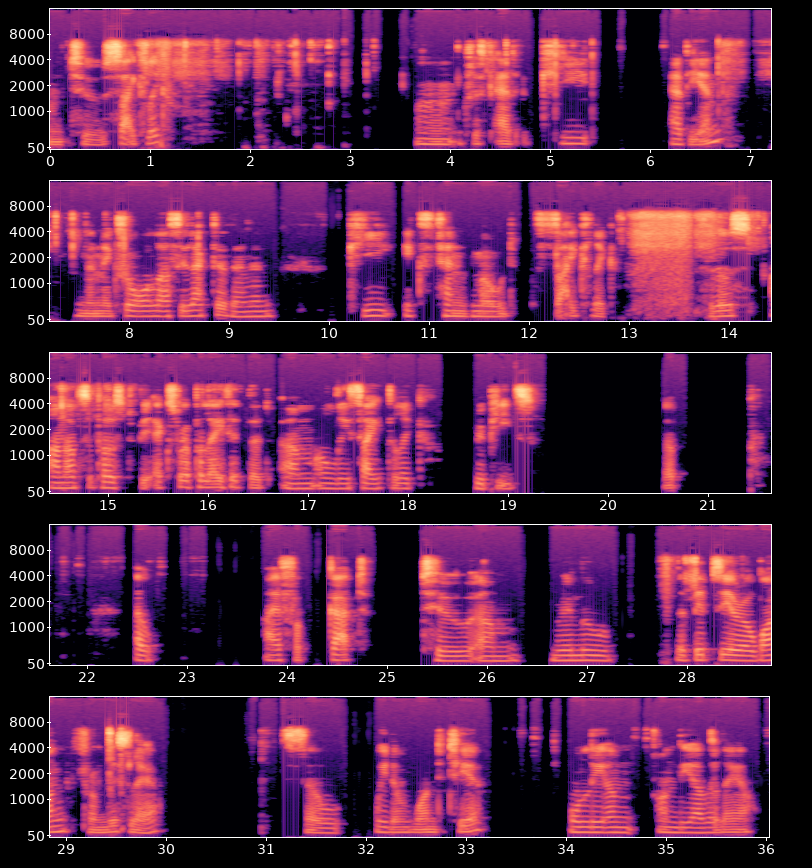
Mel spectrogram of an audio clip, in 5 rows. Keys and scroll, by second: 1.8 Up, 13.1 3, 15.1 3, 28.8 Delete, 29.2 Return.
